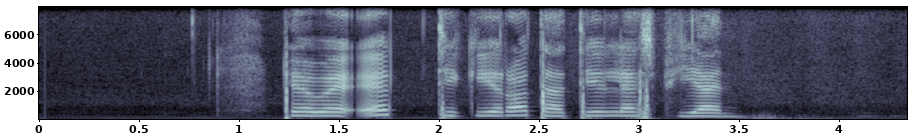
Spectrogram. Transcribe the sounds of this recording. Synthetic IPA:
ɖ̥e̤weʔed̪̥i̤kiɾɔd̪̥ä̤d̪̥i̤lɛsb̥ian

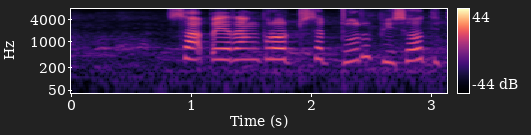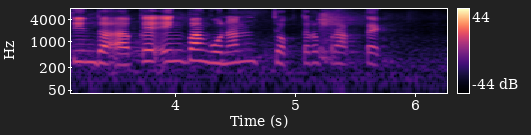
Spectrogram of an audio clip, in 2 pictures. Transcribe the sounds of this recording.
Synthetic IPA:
saʔpeɾaŋpɾosəɖ̥ʊ̤rb̥i̤sɔd̪̥i̤t̪ind̪aʔakeʔɪŋpaŋɡonanɖ̪̥ɔ̤k̚t̪ərpɾak̚t̪ɪk̚

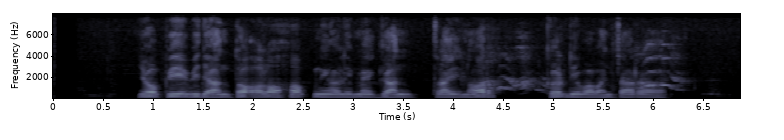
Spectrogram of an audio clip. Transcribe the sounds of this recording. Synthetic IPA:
jɔpiwida̰nt̪ɔʔɔ̰lɔhɔk̚niŋalimɛɡant̪ɾainɔrkɨrdiwawaɲt͡ʃaɾa

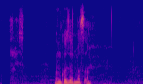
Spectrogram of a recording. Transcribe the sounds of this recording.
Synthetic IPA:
unkod͡zʌnmʌsʰʌ̰n

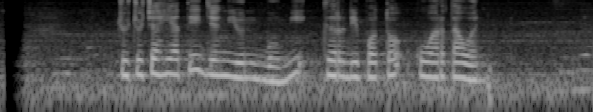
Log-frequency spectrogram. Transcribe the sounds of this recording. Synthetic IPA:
t͡ʃut͡ʃut͡ʃaɦjat̪id͡ʒɨŋjunbomikɨrdipɔt̪ɔkuwart̪awan

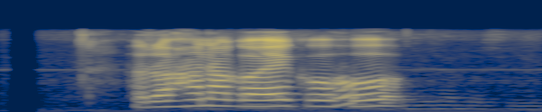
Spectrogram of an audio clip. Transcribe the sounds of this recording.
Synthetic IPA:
rʌɦʌnʌɡʌekoɦo

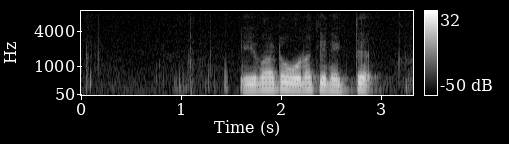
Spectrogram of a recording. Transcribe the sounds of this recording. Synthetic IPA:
eːʋaːʈəoːnəkenekʈə

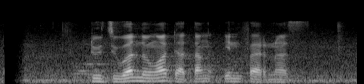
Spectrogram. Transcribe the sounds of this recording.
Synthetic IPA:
d̪̥ṳd̥ʒ̥ṳwanluŋɔɖ̥ä̤t̪əŋinfɛrnəs

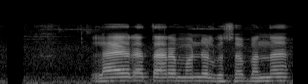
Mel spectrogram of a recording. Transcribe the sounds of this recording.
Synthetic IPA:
lajeɾʌt̪aɾamʌɳɖʌlkosʌbːʌnd̪a

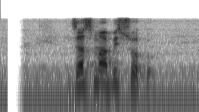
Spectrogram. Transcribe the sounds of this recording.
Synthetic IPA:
d͡zʌsmabiswʌko

